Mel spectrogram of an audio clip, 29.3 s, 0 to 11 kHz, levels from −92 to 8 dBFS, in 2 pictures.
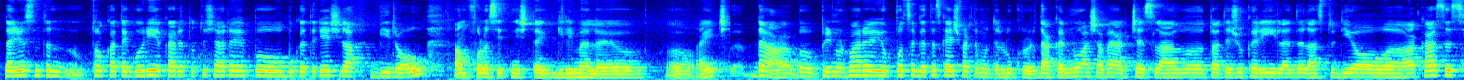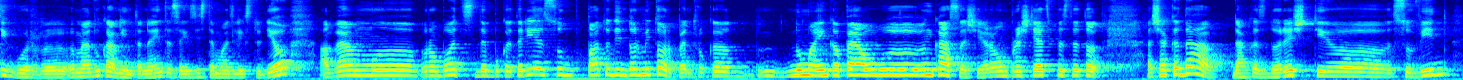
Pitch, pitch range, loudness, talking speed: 190 Hz, 155-210 Hz, -31 LUFS, 160 wpm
